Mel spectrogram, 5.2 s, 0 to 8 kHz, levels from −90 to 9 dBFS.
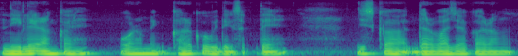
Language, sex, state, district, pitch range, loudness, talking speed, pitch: Hindi, male, Arunachal Pradesh, Lower Dibang Valley, 85-95 Hz, -15 LUFS, 195 wpm, 90 Hz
